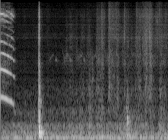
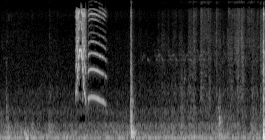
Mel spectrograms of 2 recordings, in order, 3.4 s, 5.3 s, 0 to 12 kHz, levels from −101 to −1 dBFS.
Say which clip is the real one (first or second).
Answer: second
